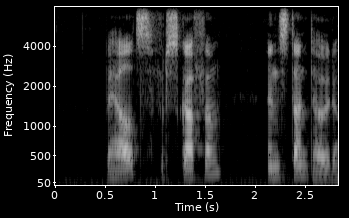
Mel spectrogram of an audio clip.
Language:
Afrikaans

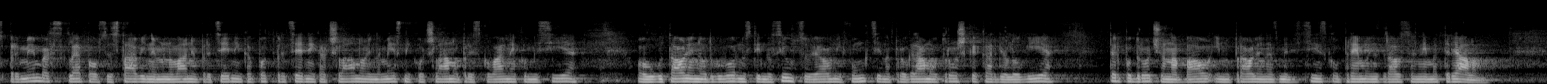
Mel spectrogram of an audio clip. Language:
Slovenian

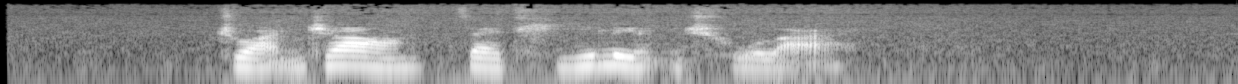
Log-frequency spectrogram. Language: Chinese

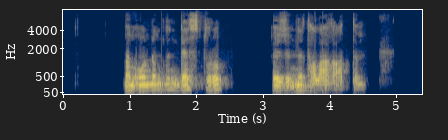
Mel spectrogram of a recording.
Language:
Uyghur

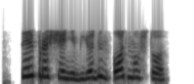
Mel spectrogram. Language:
Mari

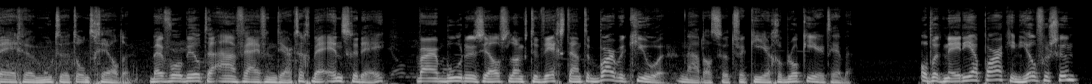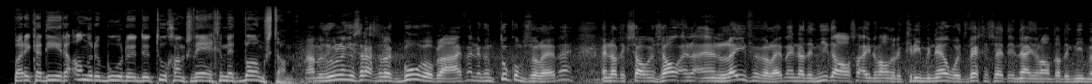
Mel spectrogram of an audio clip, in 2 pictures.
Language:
Dutch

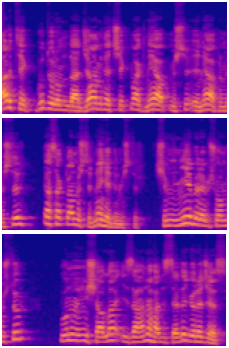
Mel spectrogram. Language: Turkish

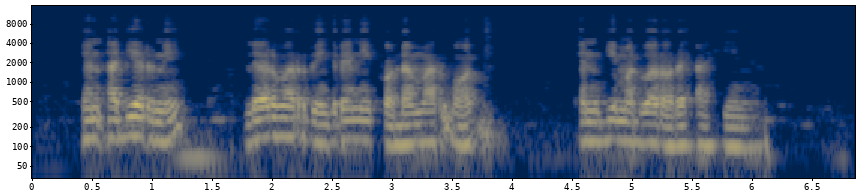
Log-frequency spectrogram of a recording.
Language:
Luo (Kenya and Tanzania)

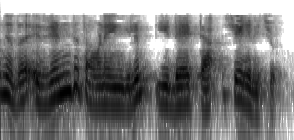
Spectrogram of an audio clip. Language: Malayalam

